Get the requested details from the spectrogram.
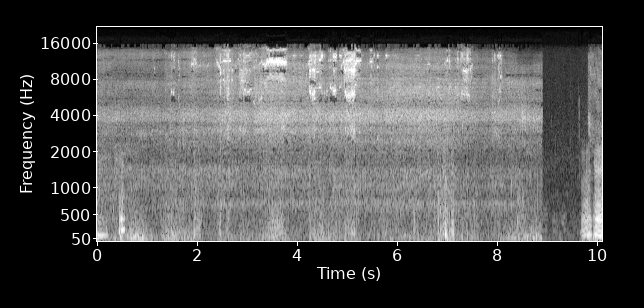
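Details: Ultrasonic piezoelectric bone saw making vertical osteotomy for sinus technique, about 5 mm distal to canine root, light sweeping motion; saw cuts vertically and sagittally; faint high-pitched hissing buzz with irregular surges, low room noise.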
